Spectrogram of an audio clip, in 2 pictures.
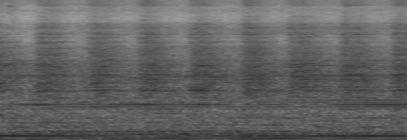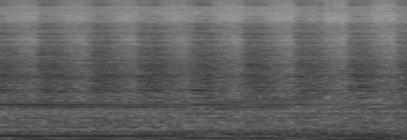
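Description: Hand scrub brush rasping back and forth on a soapy tiled floor, about two strokes a second, over a steady low hum.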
